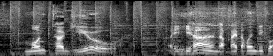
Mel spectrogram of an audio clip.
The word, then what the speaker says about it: Montague: Narinig ko kanina ang pag-pronounce pala nito ay Montague.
